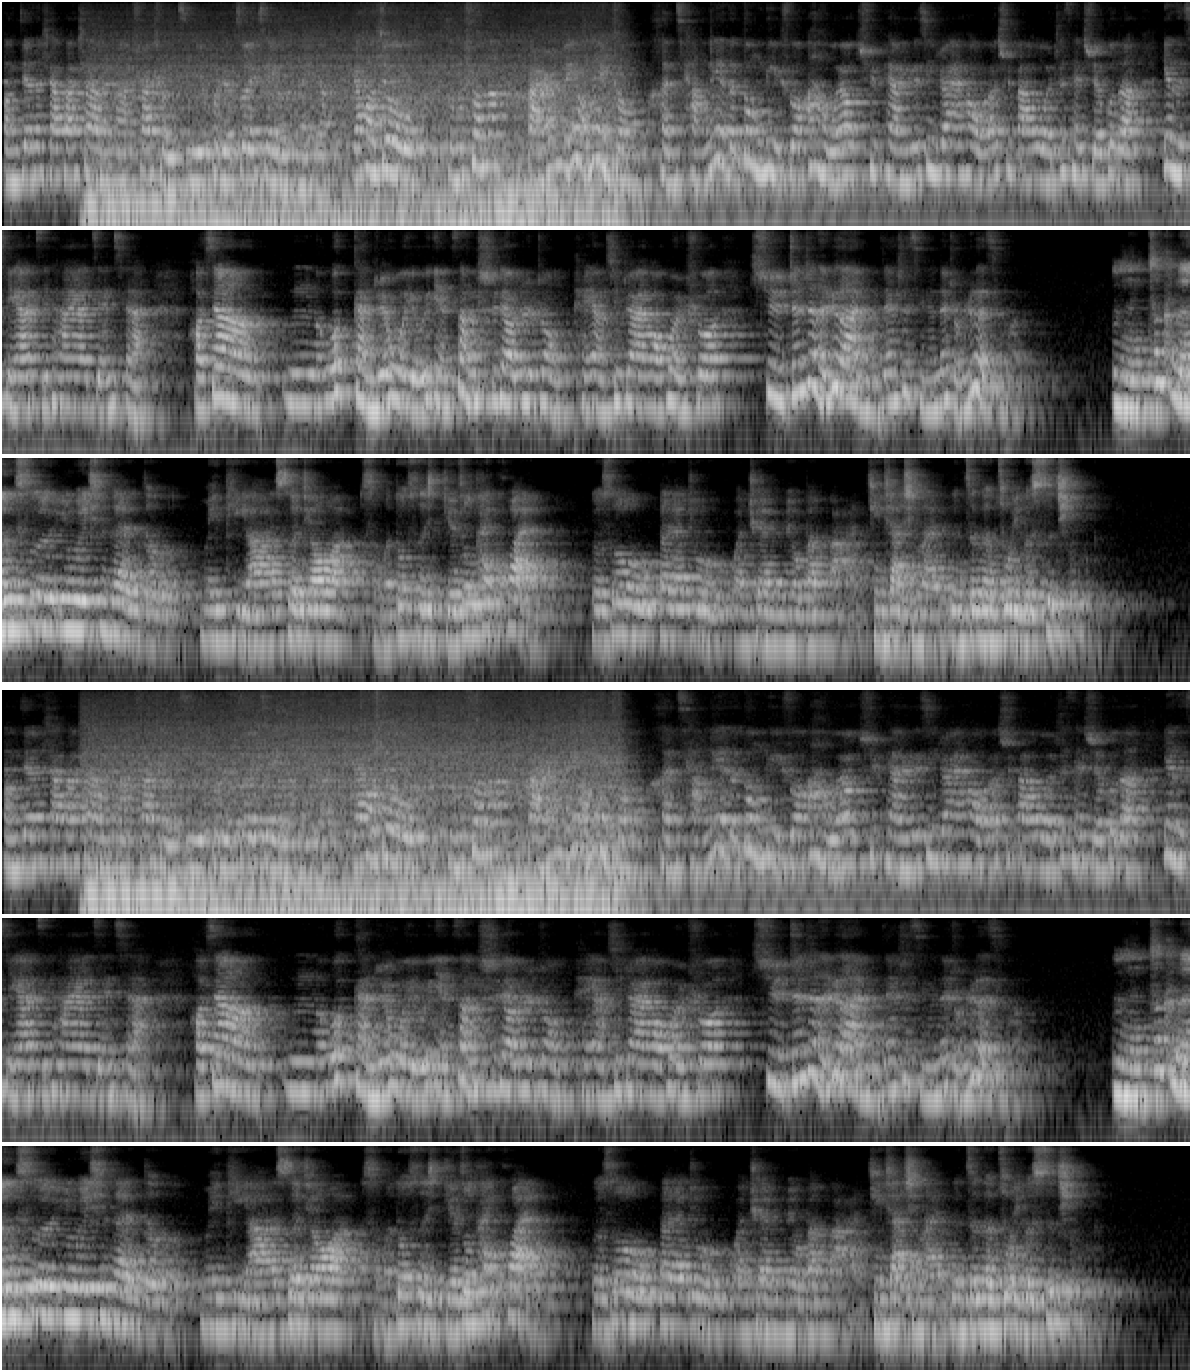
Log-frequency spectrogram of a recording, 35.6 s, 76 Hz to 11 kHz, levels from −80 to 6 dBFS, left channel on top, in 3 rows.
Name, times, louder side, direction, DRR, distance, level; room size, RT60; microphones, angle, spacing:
voice 1, 0.0-22.1, left 3 dB, 50° left, 5 dB, 0.3 m, -22 dB
sound 1, 0.7-6.2, right 1 dB, 75° right, 1.1 m, -22 dB
sound 2, 4.9-14.7, right 1 dB, 45° right, 0.6 m, -34 dB
voice 2, 23.0-29.2 29.6-34.6, left 1 dB, 70° left, -2 dB, 1.6 m, -20 dB
6.1 x 4.8 x 3.6 m, 1.3 s
head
